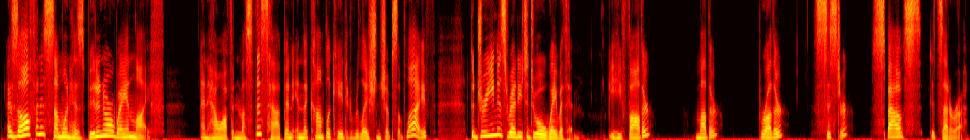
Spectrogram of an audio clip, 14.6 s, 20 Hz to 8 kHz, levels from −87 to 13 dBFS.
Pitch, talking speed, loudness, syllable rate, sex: 230 Hz, 155 wpm, -18 LUFS, 5.3 syllables/s, female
